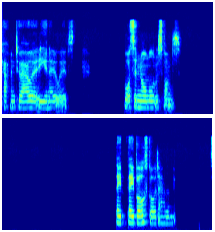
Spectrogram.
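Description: A woman speaks calmly through a microphone in short phrases with pauses.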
